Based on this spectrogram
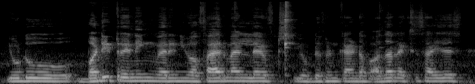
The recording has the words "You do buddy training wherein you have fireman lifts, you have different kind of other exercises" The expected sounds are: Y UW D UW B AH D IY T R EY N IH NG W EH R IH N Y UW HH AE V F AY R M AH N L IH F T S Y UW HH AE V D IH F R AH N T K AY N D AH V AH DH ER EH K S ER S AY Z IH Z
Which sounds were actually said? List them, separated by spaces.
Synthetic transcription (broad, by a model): Y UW D UW B AH D IY T R EY N IH NG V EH R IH N Y UW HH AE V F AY R M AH N L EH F T Y UW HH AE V D IH F R AH N T K AY N D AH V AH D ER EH K S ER S AY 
